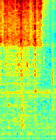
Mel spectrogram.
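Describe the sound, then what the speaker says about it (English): Batter with vanilla being whisked by hand in a bowl, a steady scraping, whirring rasp that runs without pause for a moment, close and fairly loud. "I'm going to whisk this up."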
